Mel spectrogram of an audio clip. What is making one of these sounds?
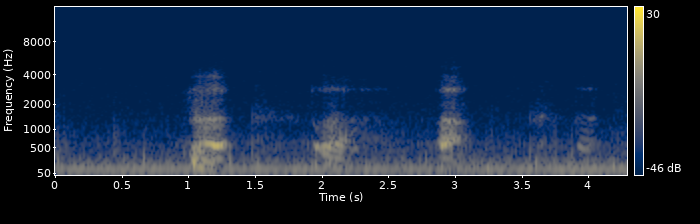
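A man speaks in short, strained bursts.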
